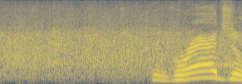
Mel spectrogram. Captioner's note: audience applauding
